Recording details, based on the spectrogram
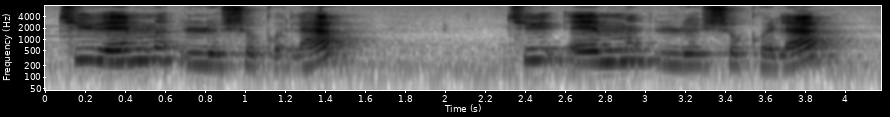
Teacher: Ahora, si tengo una pregunta, una interrogación, uso al contrario un tono ascendente. Ascendente, que se puede decir también agudo, aigu.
